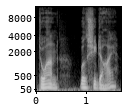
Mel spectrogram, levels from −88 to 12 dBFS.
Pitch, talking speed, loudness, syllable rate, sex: 95 Hz, 140 wpm, -17 LUFS, 4.2 syllables/s, male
